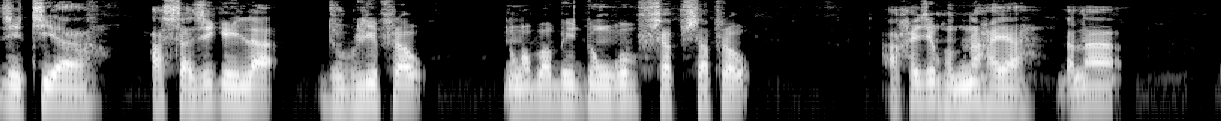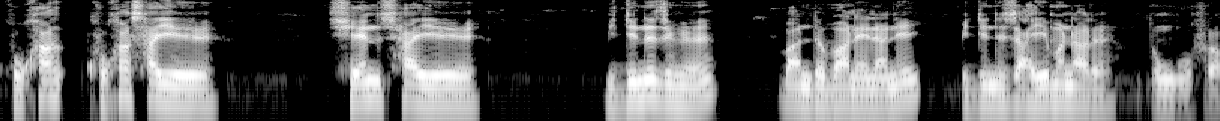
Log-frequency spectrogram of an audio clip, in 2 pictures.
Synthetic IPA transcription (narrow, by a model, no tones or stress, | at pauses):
zetʰia | asɾaziɡejla | dublipʰɾaw | nɔŋababɯjdɔŋɡɔpʰu̥sapʰu̥sapʰɾaw | a̰kʰajzɯŋɦɔmnaɦajadana | kʰɔkʰakʰɔkʰasajɯ | sensajɯ | bidinɯzɯŋɯ | bandɯbanajnanej | bidinɯzajɯmanaɾɯdɔŋɡɔpʰɾaw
